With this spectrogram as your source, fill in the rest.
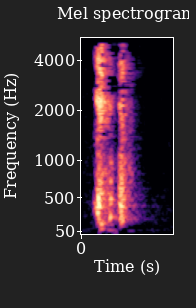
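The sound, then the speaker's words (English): A single fairly loud throat clearing with two quick raspy bursts, lasting well under a second, followed by silence. “Pardon me, I'll have to clear my throat.”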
